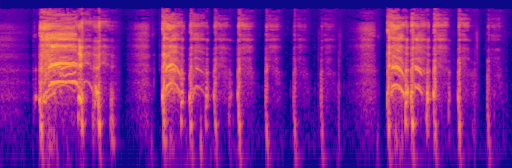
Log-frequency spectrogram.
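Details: Acted coughing: three bouts of loud, harsh, partly voiced coughing, each with several rapid bursts and throat-clearing sounds, in a quiet small room.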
